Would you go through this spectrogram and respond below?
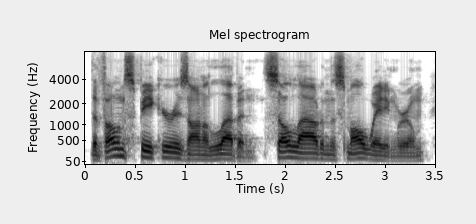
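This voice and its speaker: Male podcast host, deep register, casual and joking, comfortable with profanity. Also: animated, fairly quick. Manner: profane, jokey. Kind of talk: casual podcast chat and animated story reading.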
